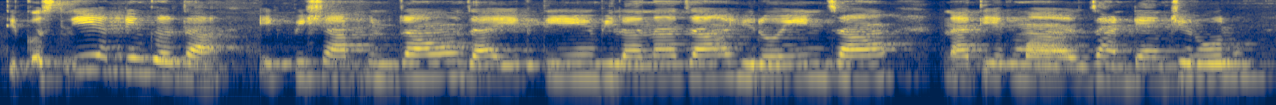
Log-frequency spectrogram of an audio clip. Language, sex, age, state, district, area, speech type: Goan Konkani, female, 45-60, Goa, Murmgao, rural, spontaneous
